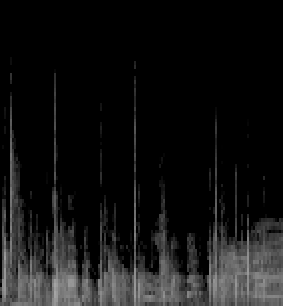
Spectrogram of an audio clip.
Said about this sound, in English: Clap for yourselves.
